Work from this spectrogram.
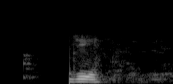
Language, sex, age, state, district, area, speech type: Hindi, male, 30-45, Uttar Pradesh, Lucknow, rural, conversation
